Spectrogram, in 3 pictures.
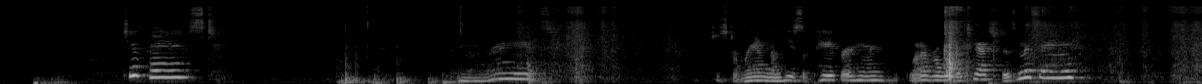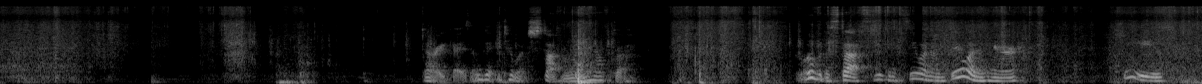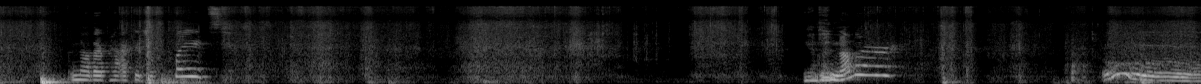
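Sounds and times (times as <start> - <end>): packaging rustling and crinkling: 5.2 - 6.9, 10.1 - 16.4, 17.0 - 36.0.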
